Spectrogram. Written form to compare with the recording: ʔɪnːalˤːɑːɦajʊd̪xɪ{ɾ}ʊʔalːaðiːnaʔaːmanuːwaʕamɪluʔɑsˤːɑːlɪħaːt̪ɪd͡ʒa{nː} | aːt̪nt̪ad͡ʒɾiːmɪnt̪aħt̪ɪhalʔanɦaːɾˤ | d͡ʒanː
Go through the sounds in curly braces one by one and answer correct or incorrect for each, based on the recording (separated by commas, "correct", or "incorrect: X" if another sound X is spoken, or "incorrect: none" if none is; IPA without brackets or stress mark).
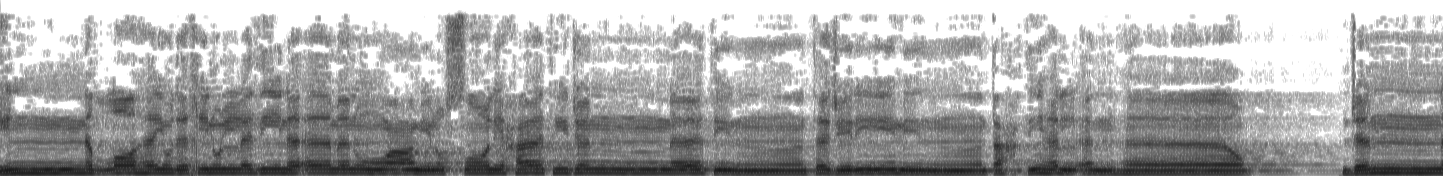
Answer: incorrect: l, correct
